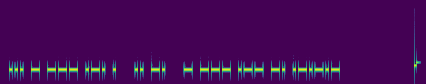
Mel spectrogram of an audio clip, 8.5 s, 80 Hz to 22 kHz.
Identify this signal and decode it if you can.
Morse code, heard as a keyed tone, about 22 wpm, 700 Hz. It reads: STORE IN TOWN.
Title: Sentences from Top 1000 Words - Review Part 5 - 22wpm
